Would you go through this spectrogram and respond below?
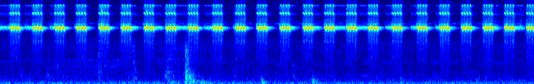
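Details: Steady, shrill chirps of crickets beat in an even pulse roughly four times a second, with a faint low hum and a soft brief rustle.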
